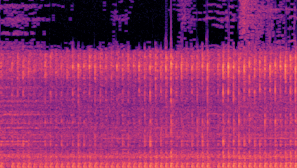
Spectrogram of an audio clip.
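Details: Honda Astrea Legenda carbureted single after clearing a stuck slide jammed by old wire insulation (needle had come loose) and cleaning the carburetor: even steady putter about three beats a second, no misses or clatter; healthy idle.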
